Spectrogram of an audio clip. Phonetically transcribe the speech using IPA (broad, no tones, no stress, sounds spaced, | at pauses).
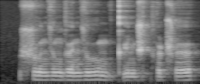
ʂ u n z u ŋ ɡ ɵː n z uː m b u kʼ y n d͡ʒ ɵ kʰ ɵ ʈ͡ʂʰ ɵː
